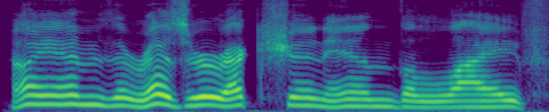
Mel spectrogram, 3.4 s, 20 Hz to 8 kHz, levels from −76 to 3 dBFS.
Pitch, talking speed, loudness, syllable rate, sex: 190 Hz, 120 wpm, -14 LUFS, 3.5 syllables/s, male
